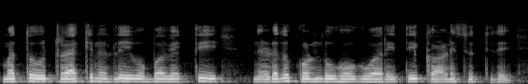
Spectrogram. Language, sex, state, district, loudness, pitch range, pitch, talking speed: Kannada, male, Karnataka, Bangalore, -16 LUFS, 125-135 Hz, 130 Hz, 90 wpm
